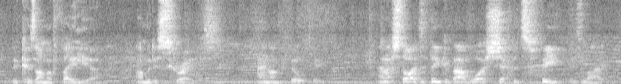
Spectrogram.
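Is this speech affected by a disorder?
No.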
